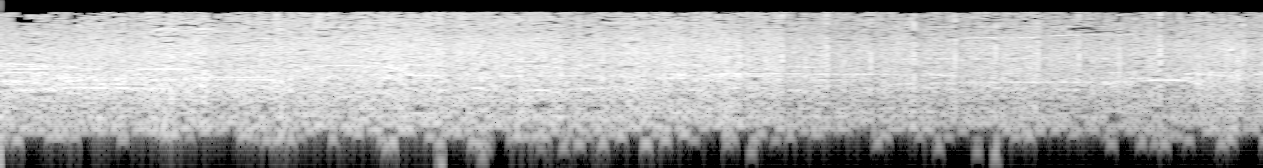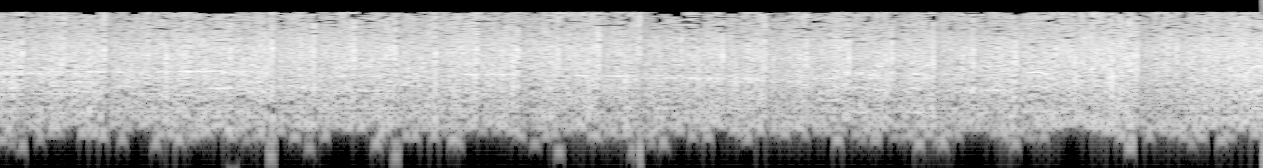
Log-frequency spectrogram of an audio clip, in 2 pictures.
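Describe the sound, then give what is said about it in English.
A crowd applauds steadily for about twenty seconds, cheering a speaker's remarks about his wife. The clapping is dense and loud throughout, with occasional cheers rising through the noise before it tapers slightly. “We'll have to get by a little bit of applause here.”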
